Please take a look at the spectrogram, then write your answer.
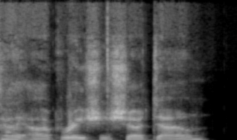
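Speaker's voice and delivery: plain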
